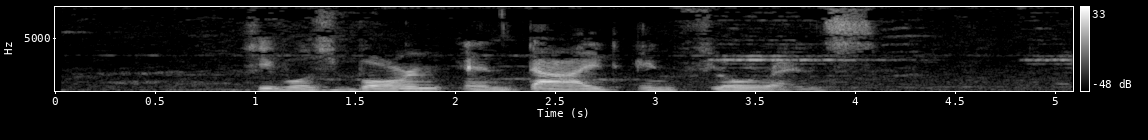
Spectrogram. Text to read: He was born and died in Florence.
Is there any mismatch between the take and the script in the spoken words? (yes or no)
no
